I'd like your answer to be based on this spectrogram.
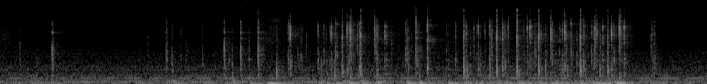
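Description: Both hands type on a white compact HHKB mechanical keyboard with plastic keycaps, fingertips tapping the keys while the mouse sits idle beside it. Sharp, bright plastic key clicks come in quick uneven bursts, sparse at first, then denser and louder through the middle before easing off. A steady low hum runs underneath throughout.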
